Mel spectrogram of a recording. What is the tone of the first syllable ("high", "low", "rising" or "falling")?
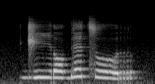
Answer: low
